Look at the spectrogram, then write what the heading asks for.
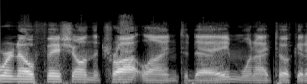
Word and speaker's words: trotline: wanted to explain to you guys what a trot line actually is I've heard it pronounced Trot Line and troutline trot line is the actual correct pronunciation A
